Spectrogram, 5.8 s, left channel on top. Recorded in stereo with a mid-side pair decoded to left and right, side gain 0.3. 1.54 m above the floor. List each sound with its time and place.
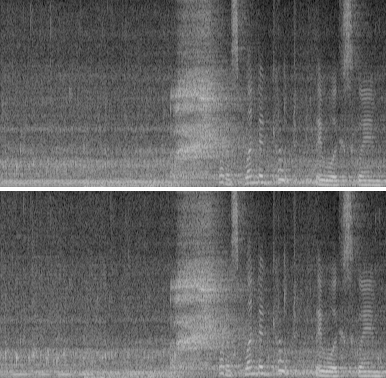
1.2 s breathing: 5° left, 6 m
3.3 s a woman speaking: 5° right, 1.2 m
